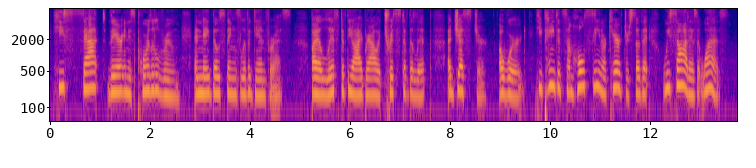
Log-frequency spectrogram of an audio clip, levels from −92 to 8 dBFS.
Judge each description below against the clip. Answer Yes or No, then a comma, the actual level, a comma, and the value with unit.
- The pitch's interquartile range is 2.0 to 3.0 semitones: No, average, 3.4 semitones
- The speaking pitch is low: No, high, 190 Hz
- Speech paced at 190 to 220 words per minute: Yes, average, 200 wpm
